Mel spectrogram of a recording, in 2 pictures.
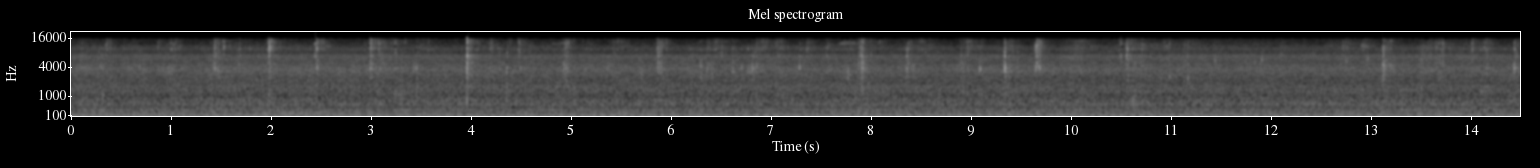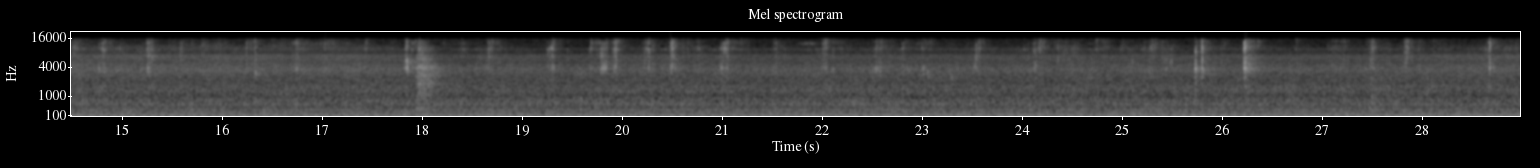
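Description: Close-up eating sounds: biting into and chewing pizza, with small scattered crunches and wet chewing noises, over a steady low hum.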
